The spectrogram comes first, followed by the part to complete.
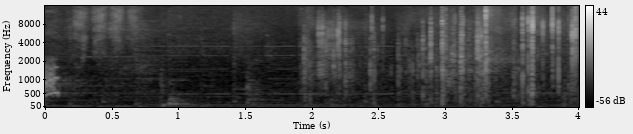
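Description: A flexible granola pouch crinkling as it is handled, a dense run of crackles in the second half, over soft background music.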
